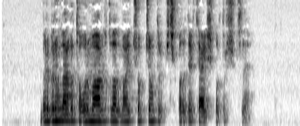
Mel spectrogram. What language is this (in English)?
Uyghur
